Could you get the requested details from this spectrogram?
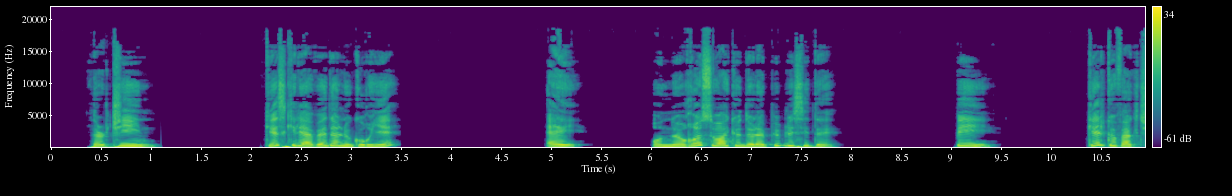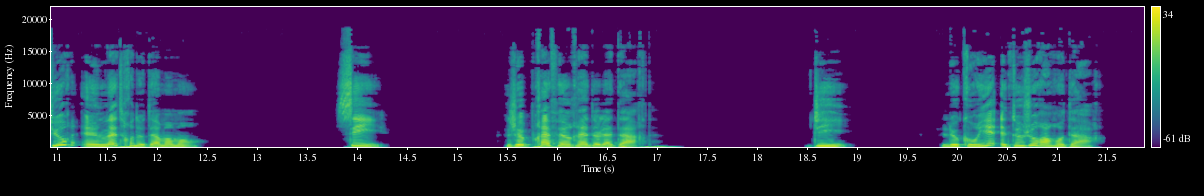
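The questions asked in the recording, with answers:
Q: Qu'est-ce qu'il y avait dans le courrier?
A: B: Quelques factures et une lettre de ta maman.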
